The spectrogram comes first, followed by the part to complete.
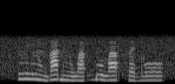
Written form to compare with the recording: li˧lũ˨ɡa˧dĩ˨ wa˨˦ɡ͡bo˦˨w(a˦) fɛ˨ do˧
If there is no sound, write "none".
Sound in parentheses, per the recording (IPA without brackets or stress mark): a˧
